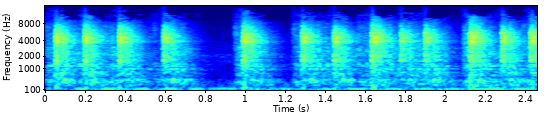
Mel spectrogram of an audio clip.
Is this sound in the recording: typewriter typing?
yes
